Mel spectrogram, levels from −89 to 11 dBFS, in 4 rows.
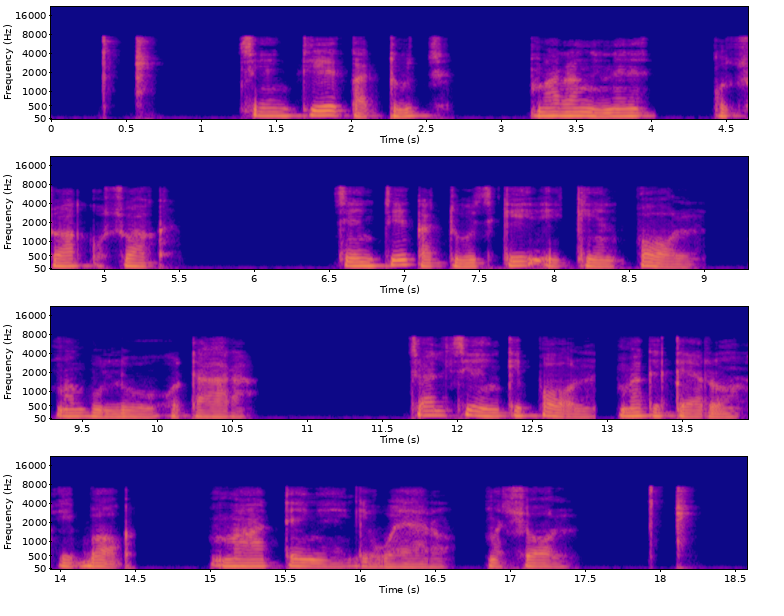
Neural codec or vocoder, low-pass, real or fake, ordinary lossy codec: codec, 16 kHz, 8 kbps, FreqCodec, smaller model; 7.2 kHz; fake; none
